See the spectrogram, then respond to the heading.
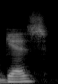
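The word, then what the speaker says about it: Pgez: Well, Gez, spelled with the P.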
